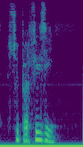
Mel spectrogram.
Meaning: supervision
- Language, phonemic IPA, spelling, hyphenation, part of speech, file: Dutch, /ˌsypərˈvisi/, supervisie, su‧per‧vi‧sie, noun, Nl-supervisie.ogg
